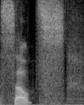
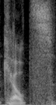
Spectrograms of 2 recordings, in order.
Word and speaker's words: Celts: 5 Brave New World as the selts or the Kelts whichever way uh you want to pronounce it so let's take a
